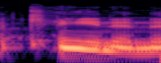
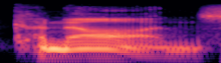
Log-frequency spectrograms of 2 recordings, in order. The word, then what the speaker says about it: Canaan: the land of Canaan which incidentally we learned we've been pronouncing incorrectly uh, all this time. Uh, uh, the correct pronunciation is not uh, Canaan; it is Canaan.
